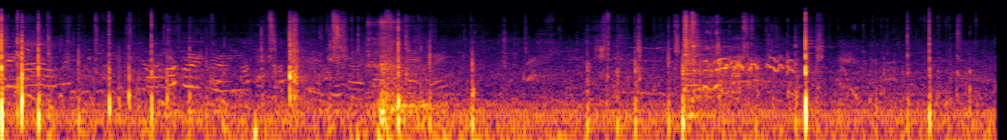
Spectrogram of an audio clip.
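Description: A basketball bouncing on an outdoor hard court, with shoes on the court, giving irregular short knocks, the sharpest about eight seconds in. Indistinct voices come and go.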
